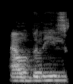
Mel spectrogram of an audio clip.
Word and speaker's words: Albanese: How do you pronounce his name again? Surname Albanese. Albanese, Albanese.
